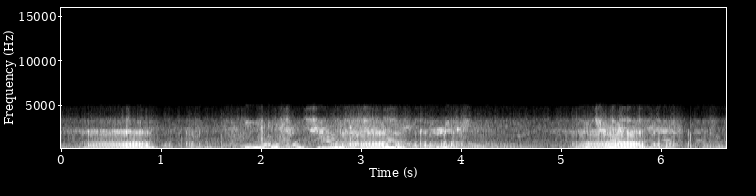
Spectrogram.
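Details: Eight-week-old Staffordshire puppy snoring while asleep, rhythmic buzzy rattles on its breaths with softer noisy breathing between: snoring.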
